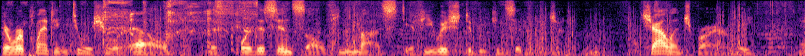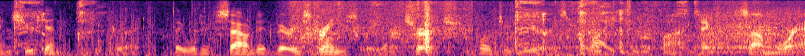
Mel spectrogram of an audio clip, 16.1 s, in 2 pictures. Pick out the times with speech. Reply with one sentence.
The speech can be heard from 0.0 to 16.0 s.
